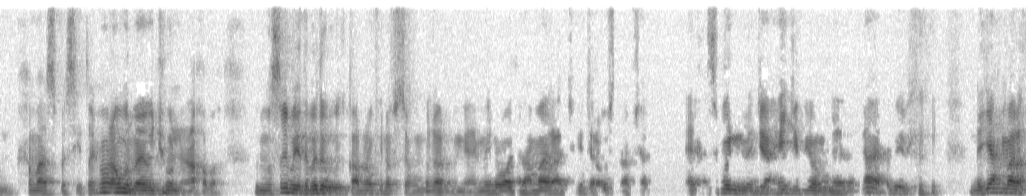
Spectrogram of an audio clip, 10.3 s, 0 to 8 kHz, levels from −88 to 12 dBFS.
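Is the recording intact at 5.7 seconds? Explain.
No. From 5.64 to 5.81 s the speech dips sharply, dropping by roughly 15 dB for a stretch of about 150 ms before recovering. That dip is speech suppressed in double talk, and its likely cause is the far end talking at the same moment. The echo canceller, unable to tell this talker apart from the returning loudspeaker echo, pulled the level down on everything it heard, briefly pushing the near-end speech under.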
